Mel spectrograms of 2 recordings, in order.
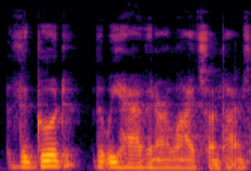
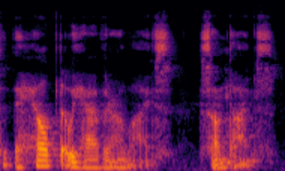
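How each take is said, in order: First: Said in the usual way. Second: Soft unvoiced whisper of the echoed line; hushed whisper repeating the thought. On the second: Shown as a demonstration. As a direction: breathe it like a confided secret.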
